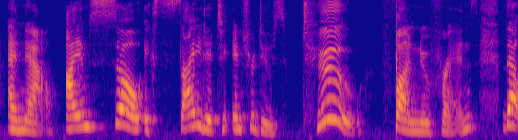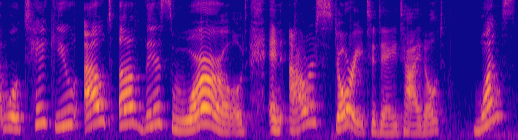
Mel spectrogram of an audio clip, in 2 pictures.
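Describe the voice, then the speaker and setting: Animated high-voiced woman hosting for kids. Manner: animated, addresses young viewers directly. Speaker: host of a children's read-aloud show. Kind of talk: children's show presenting.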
